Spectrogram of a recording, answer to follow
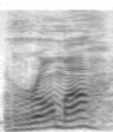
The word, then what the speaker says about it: Roma: And at some point in his life, he travels to Roma. You got to roll your R's.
